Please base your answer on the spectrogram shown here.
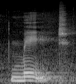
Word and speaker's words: mate: Like M-A-T is mat, but when there is a E, then it is not mat, it's mate.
